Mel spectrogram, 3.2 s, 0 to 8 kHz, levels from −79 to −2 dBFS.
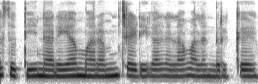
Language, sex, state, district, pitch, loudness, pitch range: Tamil, female, Tamil Nadu, Nilgiris, 190 Hz, -17 LUFS, 190-200 Hz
